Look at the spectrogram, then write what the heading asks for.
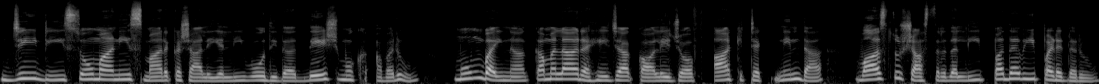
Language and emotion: Kannada, neutral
